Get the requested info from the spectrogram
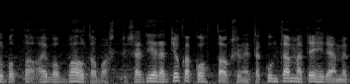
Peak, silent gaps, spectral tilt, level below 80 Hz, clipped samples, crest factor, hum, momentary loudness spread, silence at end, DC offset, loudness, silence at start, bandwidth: -10 dBFS; none; -7 dB/octave; -58 dBFS; under 0.1%; 18 dB; none; 6 LU; 0 s; under 0.1%; -29 LUFS; 0 s; 8.8 kHz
